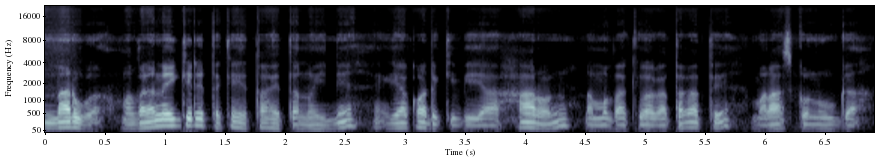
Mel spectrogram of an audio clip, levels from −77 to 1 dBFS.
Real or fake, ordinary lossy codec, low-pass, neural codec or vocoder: fake; none; none; codec, 44.1 kHz, 7.8 kbps, DAC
